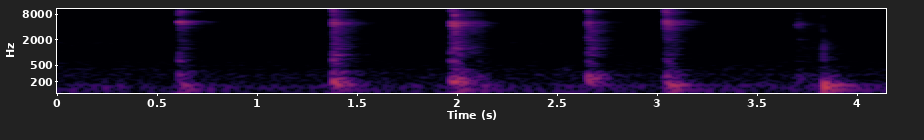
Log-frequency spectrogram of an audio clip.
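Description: A series of about seven short, sharp clicks, unevenly spaced roughly half a second apart, the last two close together.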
